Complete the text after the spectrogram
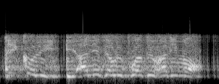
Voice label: takeoff, dialogs french; midway; War Thunder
